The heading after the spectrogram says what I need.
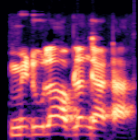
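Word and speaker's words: medulla oblongata: जैसे हम बोलेंगे तो ये हम बोलते हैं मेडुला ऑब्लंगाटा, कोई बोलता है मेडुला ऑब्लंगोटा। तो ये अलग चीज नहीं होता है, ये सेम चीज होता है।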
